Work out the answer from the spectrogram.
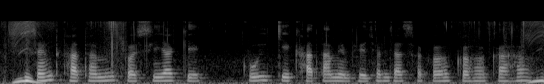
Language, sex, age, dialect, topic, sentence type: Bhojpuri, male, 18-24, Western, banking, question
